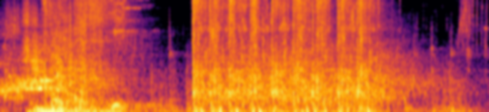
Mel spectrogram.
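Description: Heavy blasts boom and rumble.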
